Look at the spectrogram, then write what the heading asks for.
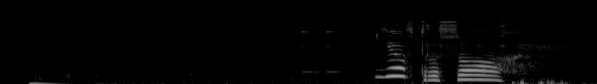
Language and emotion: Russian, sad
